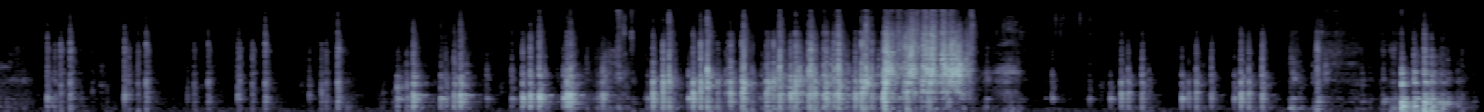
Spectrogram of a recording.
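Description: Fingernails tap on the side and the plastic lid of a partly full orange plastic disinfecting wipes canister. Quick, crisp, hollow plastic clicks come in uneven bursts. They build to a dense, brighter rattling flurry in the middle before thinning back out to scattered taps.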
